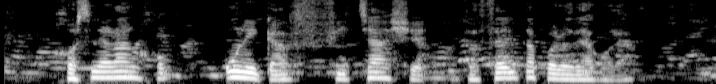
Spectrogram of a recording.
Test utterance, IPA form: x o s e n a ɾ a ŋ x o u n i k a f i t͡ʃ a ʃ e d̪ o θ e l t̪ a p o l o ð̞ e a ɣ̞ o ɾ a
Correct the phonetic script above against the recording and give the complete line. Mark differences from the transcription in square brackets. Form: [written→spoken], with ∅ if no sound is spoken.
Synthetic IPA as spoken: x o s e n a ɾ a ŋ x o u n i k a f i t͡ʃ a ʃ e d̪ o θ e l t̪ a p o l o ð̞ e a ɣ̞ o ɾ a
